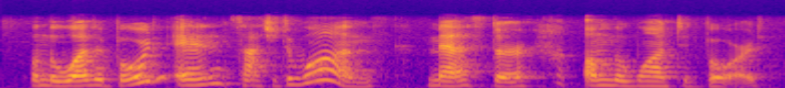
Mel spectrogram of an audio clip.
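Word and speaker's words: Sacha Dhawan: you just didn't hear me okay yeah so sacha dewan okay the actor who plays the master currently in doctor who in series 12.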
